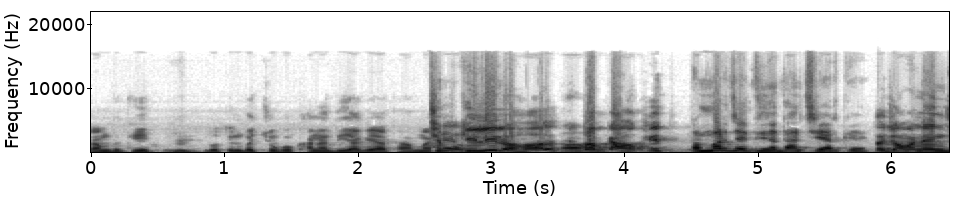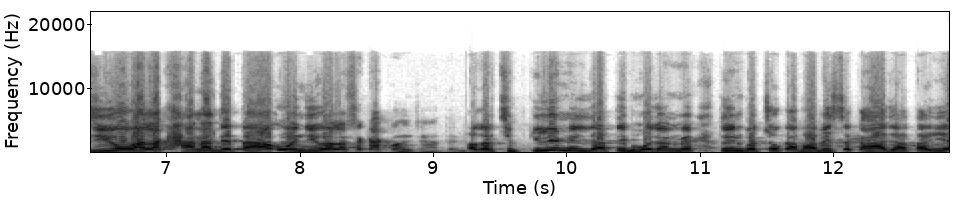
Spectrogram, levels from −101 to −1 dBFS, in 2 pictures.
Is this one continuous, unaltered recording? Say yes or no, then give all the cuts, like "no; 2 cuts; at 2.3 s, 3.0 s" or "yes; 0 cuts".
no; 2 cuts; at 2.5 s, 9.2 s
